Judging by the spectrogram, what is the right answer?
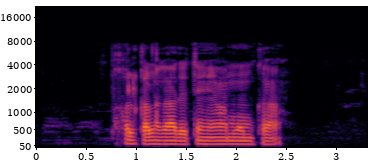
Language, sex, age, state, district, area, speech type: Hindi, male, 30-45, Uttar Pradesh, Chandauli, rural, spontaneous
